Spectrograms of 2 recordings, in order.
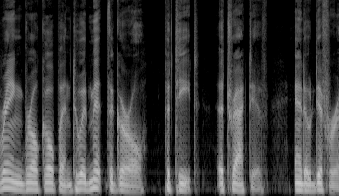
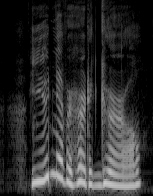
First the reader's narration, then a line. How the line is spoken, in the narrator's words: laughed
